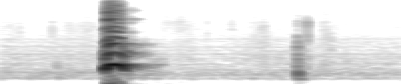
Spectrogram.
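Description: A single short, sharp bark rings out close by, followed by a faint brief huff, then silence.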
